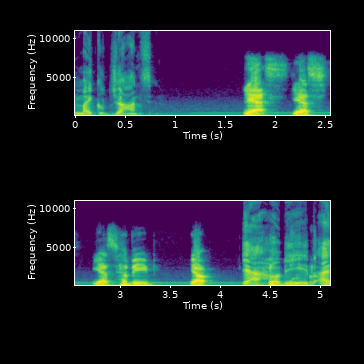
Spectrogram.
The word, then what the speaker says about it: Khabib: but well you guys Habib just with an H abib yeah the K is silent it's a well it's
